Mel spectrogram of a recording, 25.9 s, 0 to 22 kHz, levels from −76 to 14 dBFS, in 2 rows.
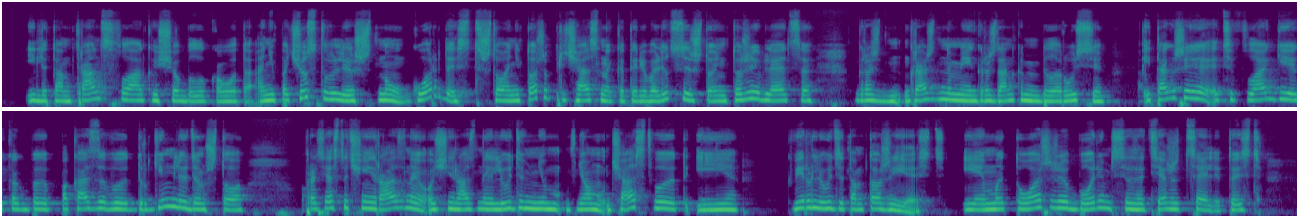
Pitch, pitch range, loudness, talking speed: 190 Hz, 175-205 Hz, -20 LUFS, 145 wpm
